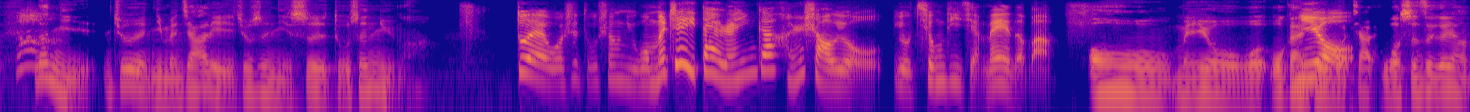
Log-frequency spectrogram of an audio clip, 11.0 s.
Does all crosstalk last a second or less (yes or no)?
yes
